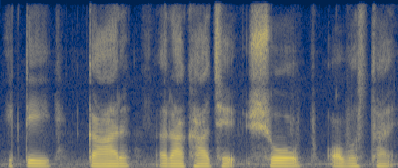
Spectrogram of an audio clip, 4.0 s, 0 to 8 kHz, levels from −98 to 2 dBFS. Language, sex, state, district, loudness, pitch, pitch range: Bengali, male, West Bengal, Alipurduar, -20 LUFS, 120 Hz, 120-125 Hz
